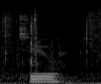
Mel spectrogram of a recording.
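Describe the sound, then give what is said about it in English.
Five and a half pages of paper notes rustle and crinkle in short, dry bursts, with a brief voiced sound from a person breaking in partway through. “My 5.5 pages of notes. Sorry if it rustles and makes noise.”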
